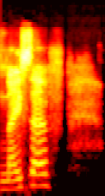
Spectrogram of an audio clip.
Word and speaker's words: NYSCEF: So one of the tips that we want to give you is that not all cases will appear on, we pronounce this as NYSCEF.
